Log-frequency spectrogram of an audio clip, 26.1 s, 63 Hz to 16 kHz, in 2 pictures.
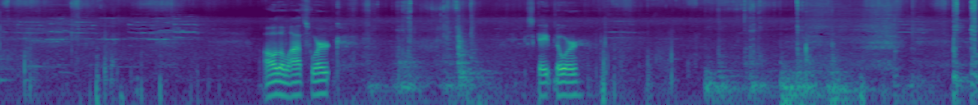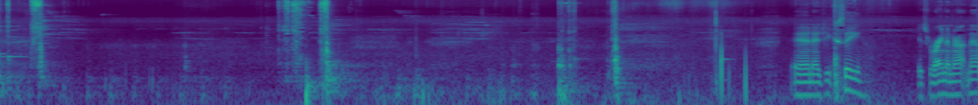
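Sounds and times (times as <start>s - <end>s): low rumbling handling noise: 4.5s - 25.0s
trailer doors knocking and clanking: 4.9s - 7.0s, 8.9s - 16.0s, 19.6s - 21.6s.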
